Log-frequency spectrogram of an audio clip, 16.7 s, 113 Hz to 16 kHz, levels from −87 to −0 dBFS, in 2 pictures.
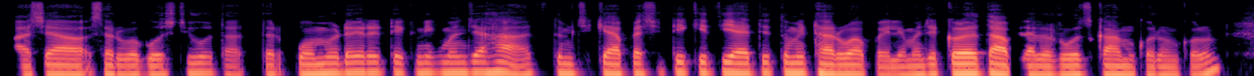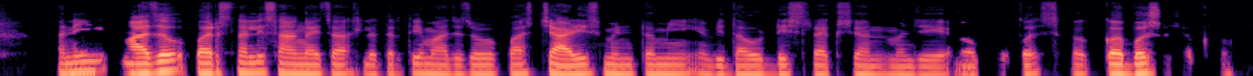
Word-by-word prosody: अशा 120 +2 -1 0.2
सर्व 115 -1 -2
गोष्टी 115 +3 -4
होतात 125 -5 -5 0.2
तर 120 - -3
पोमोडोरो 130 +2 +1
टेक्निक 135 0 -4
म्हणजे 140 +1 0
हा 140 -1 +2 0.3
तुमची 125 -1 -3
कॅपॅसिटी 130 +2 -1
किती 140 0 0
आहे 135 -1 +4
ते 140 - -1
तुम्ही 135 -1 +2
ठरवा 120 -1 +3
पहिले 105 0 -3
म्हणजे 115 +3 -1
कळतं 130 0 +6
आपल्याला 115 -1 +2
रोज 115 0 0
काम 110 -1 +1
करून-करून 110 +5 -3 0.7
आणि 135 +3 +3 0.3
माझं 135 +5 +7
पर्सनली 135 +1 +3
सांगायचं 125 -2 +1
असलं 120 -2 -5
तर 120 - -4
ते 130 - 0
माझ्या 120 0 -1
जवळपास 120 0 -1
40 120 -1 +5
मिनिटं 120 0 0
मी 120 +2 -2
विदाऊट 115 0 -1
डिस्ट्रॅक्शन 115 -1 -3
म्हणजे 110 0 -3
अ, 110 -1 -6
फोकस्ड 120 +4 -7 0.2
क 125 -1 +7
बसू 125 -1 +3
शकतो. 120 - -18
120 Hz, 155 wpm, -23 LUFS, 115-130 Hz, 0.7 s, माझं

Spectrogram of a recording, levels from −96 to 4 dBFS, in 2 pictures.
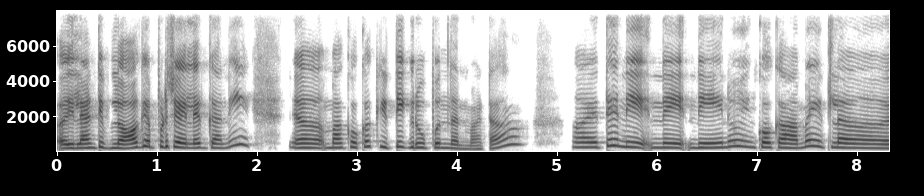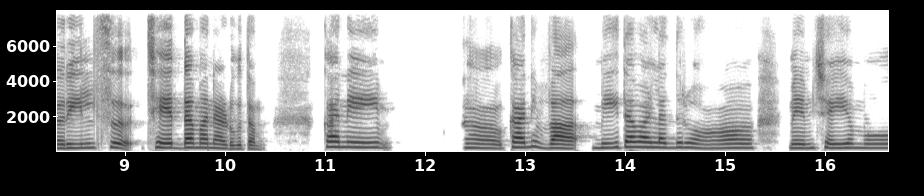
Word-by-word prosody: ఇలాంటి 240 +4 +3
వ్లాగెప్పుడు 280 +8 +3
చేయలేదు. 245 -2 +4
కానీ 280 - -5 0.6
ఆహ్, 245 -2 +1
మాకొక 270 +5 -2
కిట్టీ 295 +1 +1
గ్రూప్ 255 -1 -4
ఉందన్నమాట. 190 -6 -7 1.0
అయితే 275 +6 -2
నె 290 -1 +2 0.3
నె 255 -1 +2 0.3
నేను 260 +4 0 0.2
ఇంకొక 275 -1 -1
ఆమె 255 +9 -2
ఇట్లా 265 -2 0 0.6
రీల్స్ 240 +2 -3 0.4
చేద్దామని 250 -1 +5
అడుగుతాం. 195 -1 -4 0.7
కానీ 290 -2 +3 1.1
ఆహ్, 230 -3 -3
కానీ 275 +3 +5 0.2
వా 230 - +9 0.4
మిగతా 270 +4 +2
వాళ్ళందరూ 270 -2 0 0.2
ఆహ్, 240 +2 -2 0.4
మేము 230 0 -2
చెయ్యము. 235 -1 -3
250 Hz, 100 wpm, -23 LUFS, 235-275 Hz, 1.1 s, వా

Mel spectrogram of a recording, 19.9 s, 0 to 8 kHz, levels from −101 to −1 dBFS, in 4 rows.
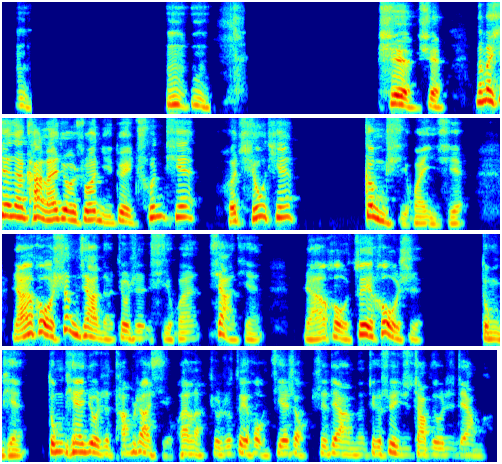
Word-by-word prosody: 嗯。 155 -6 -13 1.4
嗯 170 -4 -1
嗯。 145 -8 -8 1.7
是， 185 -10 +6
是。 110 +2 -1 0.3
那 225 - +3
么 260 +1 +8
现 275 +2 +5
在 245 - +6
看 235 +1 +4
来 185 +2 +4
就 205 -3 +6
是 170 - -2
说， 190 0 +4
你 155 -9 -6
对 150 +3 +1
春 240 - 0
天 245 0 0 0.2
和 155 - +1
秋 230 +9 +1
天， 240 +2 0 0.7
更 245 - +5
喜 115 -4 -8
欢 125 +1 -7
一 110 - -10
些， 120 +7 -9 0.4
然 195 +12 +2
后 265 - +5
剩 280 -10 0
下 190 -4 +1
的 120 -4 -11
就 145 +4 -1
是 135 0 -9
喜 115 +2 -9
欢 130 +5 -11
夏 225 - -2
天， 110 +1 -13 0.4
然 120 +1 -4
后 - - +1
最 210 - +8
后 215 - +4
是 115 -3 -12 0.6
冬 130 -2 -2
天。 115 0 -6 0.2
冬 190 +1 +1
天 185 +1 0
就 180 -4 +3
是 150 0 -9
谈 155 0 -10
不 180 - -5
上 195 - -2
喜 115 -4 -11
欢 145 +9 -8
了， 125 -4 -11
就 140 - -8
是 150 +2 -10
最 150 - -2
后 130 - -6
接 150 +6 -3
受 125 - -8
是 150 - -11
这 165 - -2
样 135 -4 -6
的， 125 0 -15
这 150 - -10
个 140 - -4
顺 170 -4 -2
序 125 - -14
差 135 +3 -5
不 - - -19
多 130 -2 -6
是 125 - -22
这 - - -9
样 120 -2 -8
的。 110 - -21
150 Hz, 225 characters per minute, -23 LUFS, 125-195 Hz, 1.7 s, 么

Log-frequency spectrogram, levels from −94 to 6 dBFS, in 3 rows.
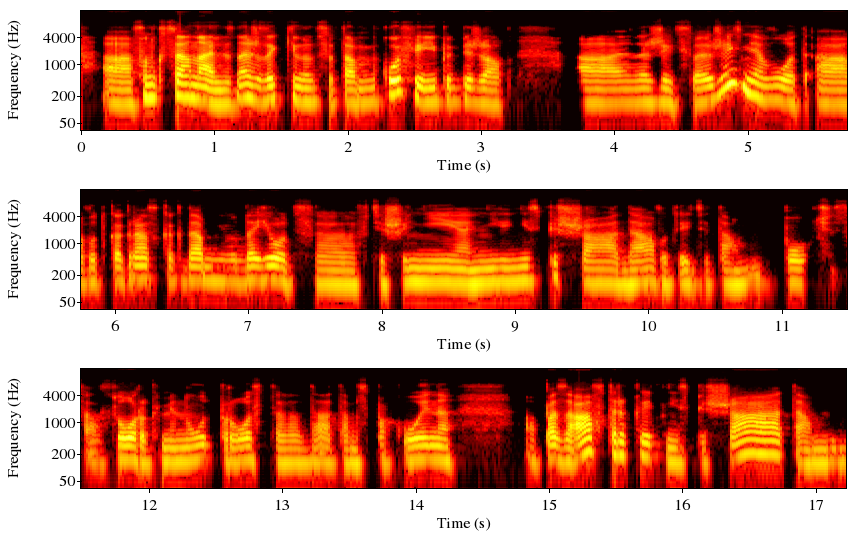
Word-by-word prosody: а 135 -1 +3
функционально, 180 -5 +5
знаешь, 175 +4 +2
закинуться 160 -2 -1
там 145 +1 0
кофе 220 -1 +7
и 150 - 0
побежал, 150 -4 -3 0.5
а, 145 0 -1
жить 145 -3 -5
свою 150 +3 0
жизнь. 295 - +5
Вот. 160 -5 -2
А 135 -1 +1
вот 145 - -8
как 150 - -4
раз, 165 -1 0
когда 155 0 -1
мне 145 -1 -9
удаётся 140 -4 -2
в - - -24
тишине, 140 +1 -3
не 140 +2 -3
не 150 +1 -4
спеша, 140 -4 -4
да, 135 +3 -2
вот 125 +1 -10
эти 125 -1 -8
там 125 0 -9
полчаса, 140 0 -7
40 150 -4 +3
минут 140 +4 -4
просто, 135 -2 -4
да 130 +1 -6
там, 130 +1 -8
спокойно, 145 +4 -3 0.5
а, 140 - -13
позавтракать 175 - +4
не 135 -1 -5
спеша, 190 - +2
там 130 0 -5
145 Hz, 145 wpm, -23 LUFS, 135-155 Hz, 0.5 s, кофе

